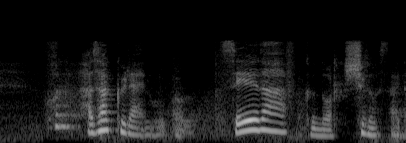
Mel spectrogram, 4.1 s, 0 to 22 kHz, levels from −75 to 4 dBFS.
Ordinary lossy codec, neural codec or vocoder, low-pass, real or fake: none; codec, 16 kHz, 0.5 kbps, X-Codec, HuBERT features, trained on LibriSpeech; none; fake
